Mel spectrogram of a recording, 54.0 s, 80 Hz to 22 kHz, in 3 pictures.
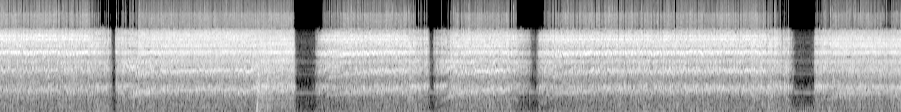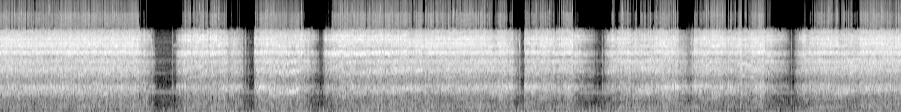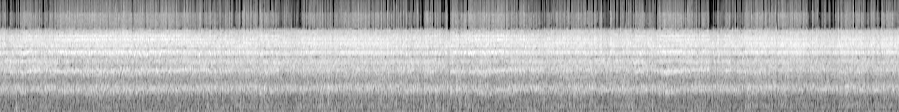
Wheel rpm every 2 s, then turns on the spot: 200, 140, 180, 140, 130, 130, 210, 170, 130, 210, 150, 90, 130, 220, 120, 120, 130, 160, 220, 220, 230, 220, 230, 220, 230, 230, 230.
none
